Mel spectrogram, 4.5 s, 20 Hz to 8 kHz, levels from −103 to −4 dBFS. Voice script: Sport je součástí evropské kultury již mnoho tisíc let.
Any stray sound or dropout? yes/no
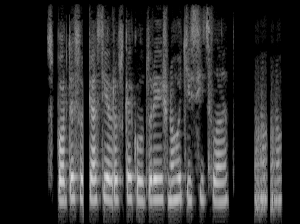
yes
